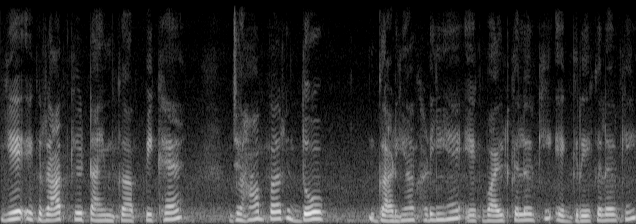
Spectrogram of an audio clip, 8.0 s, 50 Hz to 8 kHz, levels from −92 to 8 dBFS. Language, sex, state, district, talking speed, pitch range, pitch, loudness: Hindi, female, Bihar, Gopalganj, 165 wpm, 195-240 Hz, 210 Hz, -17 LUFS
